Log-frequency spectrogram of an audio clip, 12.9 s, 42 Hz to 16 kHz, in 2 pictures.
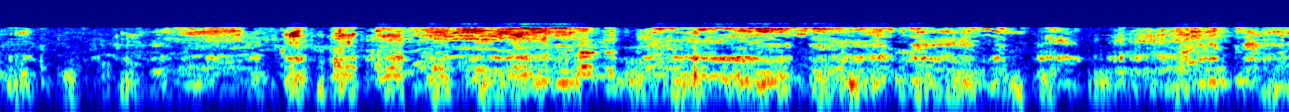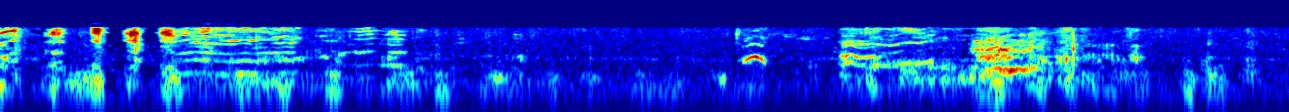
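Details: A group of wild boar that came into a garden in Kandy, Sri Lanka, on 29 September 2024 grunt and squeal in harsh, rapid bursts, with human voices in the background.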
